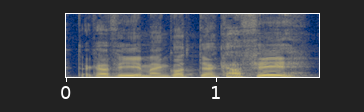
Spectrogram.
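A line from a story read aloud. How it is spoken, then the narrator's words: Half-choked gasping. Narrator (German): keuchte er halb erstickt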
